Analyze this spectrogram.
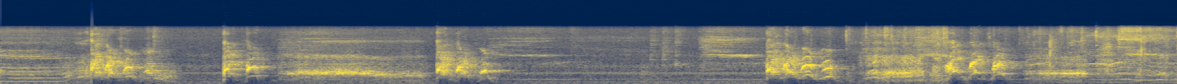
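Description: Pug barking and yipping in repeated loud bursts, a reaction to the cat meows in a rock song playing underneath.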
